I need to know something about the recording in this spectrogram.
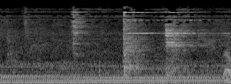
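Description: Metal hand tools clinking on metal during motorcycle repair work: three short sharp clinks, the loudest about a second and a quarter in, the last with a brief high ring. A steady low hum runs underneath.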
